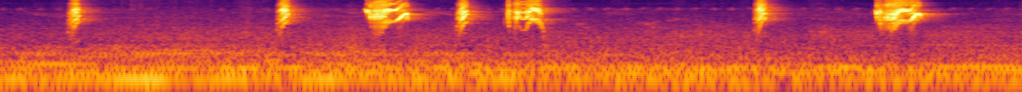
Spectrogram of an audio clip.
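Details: Long-tailed shrike uttering scattered sharp chirps and a few harsh, raspy bursts, irregularly spaced over about five seconds, with a quiet low hum between.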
